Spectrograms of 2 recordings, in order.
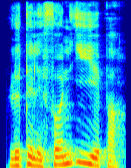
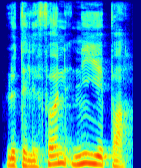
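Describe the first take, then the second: First: The negative 'ne' is dropped entirely. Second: The negative 'ne' is clearly pronounced. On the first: This is the casual spoken form. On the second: This is the careful standard form.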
